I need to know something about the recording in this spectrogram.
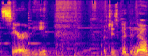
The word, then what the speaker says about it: CeraVe: brand's name because i was gonna call it karev but it's actually called cerave which is good to know because i would have pronounced it the wrong the whole entire video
